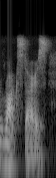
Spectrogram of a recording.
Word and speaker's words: Rawkstars: In 2006, I worked with my favorite client, a non-profit organization called Rawkstars, that provides instruments and music lessons to kids who can't afford them.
